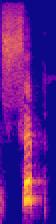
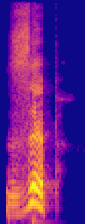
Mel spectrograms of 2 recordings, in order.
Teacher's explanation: You have the s sound in sip, so s is an unvoiced consonant, and the z sound in zip, so that means z is a voiced consonant.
